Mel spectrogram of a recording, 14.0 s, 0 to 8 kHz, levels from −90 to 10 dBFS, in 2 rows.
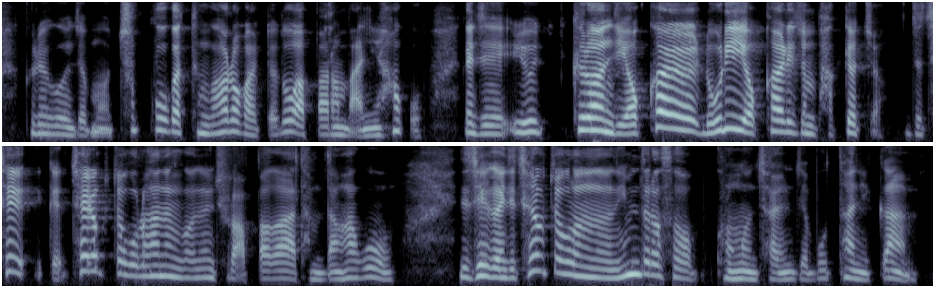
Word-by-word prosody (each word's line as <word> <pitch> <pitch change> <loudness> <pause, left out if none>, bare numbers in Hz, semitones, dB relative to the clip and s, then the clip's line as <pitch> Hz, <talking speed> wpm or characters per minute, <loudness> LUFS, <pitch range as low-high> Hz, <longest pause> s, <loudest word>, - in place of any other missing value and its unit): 그리고 185 -4 -8
인제 155 0 -9
뭐 75 -1 -9
축구 260 -1 -4
같은 210 -4 -1
거 190 - -7
하러 230 0 +1
갈 165 -4 -3
때도 225 +9 -5
아빠랑 170 -1 -3
많이 150 +2 -4
하고. 240 +8 -8 0.3
그러니까 210 - +3
이제 185 +4 -5
요 225 +1 0 0.3
그런 265 -2 +8
이제 190 -3 +1
역할 250 - +6
놀이 255 +8 +8
역할이 235 -2 +4
좀 195 -4 -5
바뀌었죠. 205 -3 -5 0.2
이제 180 -2 -14
체 310 - +2
그러니까 260 -1 -11
체력적으로 320 -9 0
하는 225 -2 -2
거는 185 0 -9
주로 - - -7
아빠가 170 0 -4
담당하고 155 +3 -8 0.5
이제 200 - -5
제가 200 -3 +4
인제 185 -1 -1
체력적으로는 245 - -1
힘들어서 230 - -2
그런 165 -3 -7
건 160 -2 -4
잘 150 0 -8
인제 155 0 -11
못하니깐. 170 0 -7
195 Hz, 415 characters per minute, -21 LUFS, 170-240 Hz, 0.5 s, 그런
